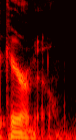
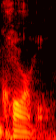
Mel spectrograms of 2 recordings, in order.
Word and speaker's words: Carmel: Me personally, being from the South, I say caramel. – But I think we have to defer to the residents. – Exactly. So Carmel. – Carmel. – Is how they pronounce it. – That's how they all pronounce it. They don't say caramel. – So I will say Carmel.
